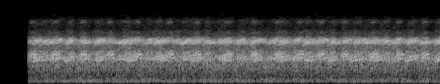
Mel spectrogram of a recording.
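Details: Frogs calling unseen near water where only tadpoles were visible, heard while passing by; a dense, unbroken chorus of rapid, rattling croaks that starts abruptly and holds steady throughout, with a bright high buzz over a lower trill.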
